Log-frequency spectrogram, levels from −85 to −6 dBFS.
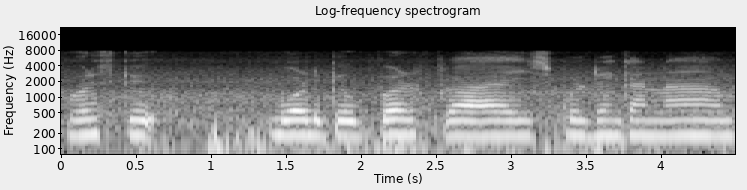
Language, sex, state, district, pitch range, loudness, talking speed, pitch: Hindi, male, Gujarat, Gandhinagar, 175-180 Hz, -16 LUFS, 135 wpm, 175 Hz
